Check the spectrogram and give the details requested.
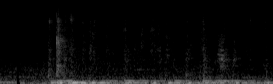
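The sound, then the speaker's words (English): Rapid, steady typing on a computer keyboard fills the whole stretch, a dense run of clicks and taps with a low hum underneath and no voices. “I haven't woken up from your typing since you forgot to finish your term paper last year.”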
